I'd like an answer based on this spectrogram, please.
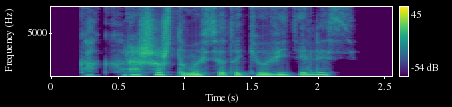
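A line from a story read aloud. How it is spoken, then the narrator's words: Quiet. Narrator (Russian): тихо сказала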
